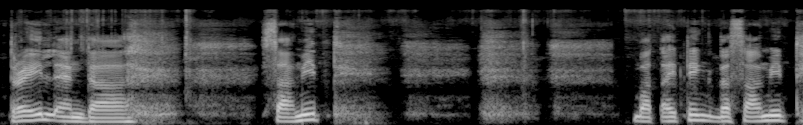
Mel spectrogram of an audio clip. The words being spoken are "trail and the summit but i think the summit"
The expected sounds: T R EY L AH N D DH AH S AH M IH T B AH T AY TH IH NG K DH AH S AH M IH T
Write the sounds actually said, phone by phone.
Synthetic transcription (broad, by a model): T R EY L AH N D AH S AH M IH T B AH T AY T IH NG K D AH S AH M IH T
